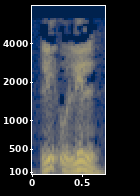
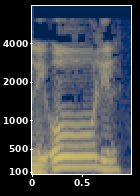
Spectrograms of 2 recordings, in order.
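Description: First: The u vowel is kept short. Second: The u vowel is drawn out long. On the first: The speaker calls it right. "liulil gitu" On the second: The speaker calls it wrong. "jangan liulil"

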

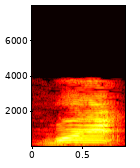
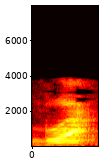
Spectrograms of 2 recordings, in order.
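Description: First: The syllable is drawn out too long. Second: The syllable is kept brief and clipped. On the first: The speaker calls it wrong. "ini terlalu panjang" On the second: The speaker calls it right. "Ini cukup"

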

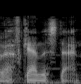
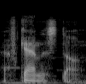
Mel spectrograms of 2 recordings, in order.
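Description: First: The last vowel is the flat 'cat' vowel. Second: The last vowel is a broad open 'ah'. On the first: "将后面嗰个响音都读埋做am 嘅" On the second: "英国人通常会读成係aw ... 呢个就係BBC 英文嘅读法"

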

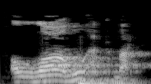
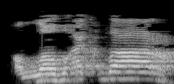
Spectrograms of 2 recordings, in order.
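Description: First: No vowel is drawn out unusually long. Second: The final vowel of Akbar is drawn out. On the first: God is the greatest. The speaker calls it right. "Ini Allahu Akbar" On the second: It likens God to drums. The speaker calls it wrong. "Allah laksana gendang"

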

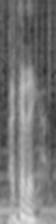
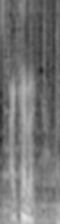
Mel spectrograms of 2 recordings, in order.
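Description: First: It is run together as one word. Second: The same.

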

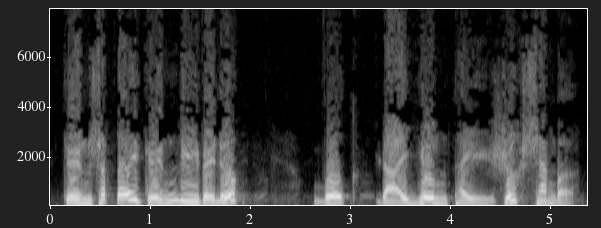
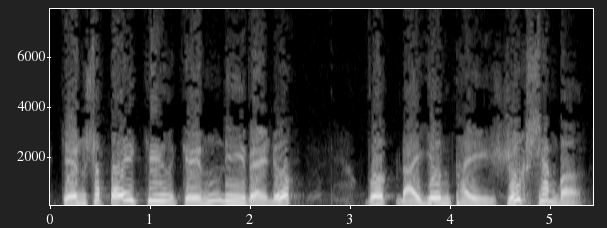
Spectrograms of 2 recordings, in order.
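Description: The two takes are said the same way.

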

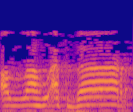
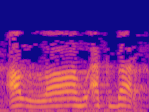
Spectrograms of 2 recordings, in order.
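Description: First: The second syllable of Akbar is drawn out long. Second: The second syllable of Akbar is short. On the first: It refers to drums, a musical instrument. The speaker calls it wrong. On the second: God is the greatest. The speaker calls it right. "harus tepat"

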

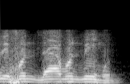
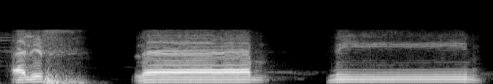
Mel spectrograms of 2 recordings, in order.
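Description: First: The letter names run together without pauses. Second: Short pauses separate each letter name. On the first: The letters are treated as joined in flow. "ولو كانت مبنية على الوصل لقلنا" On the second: The letters are based on stopping, not joining. "ابو جعفر يسكت فيقف على اخر الحرف"

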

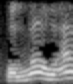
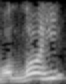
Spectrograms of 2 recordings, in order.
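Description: First: The word ends with a u vowel. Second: The word ends with an i vowel. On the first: God is the subject of the sentence. "والله بالرفع لأن هنا الكلام عن الله" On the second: It is an oath. "الأولى مخفوضة لأنها قسم"

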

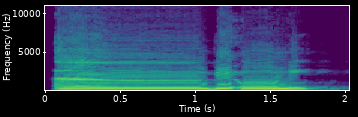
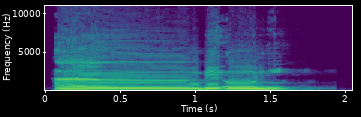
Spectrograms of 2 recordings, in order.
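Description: Both takes have the same delivery.

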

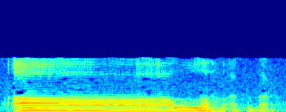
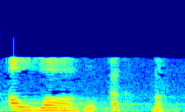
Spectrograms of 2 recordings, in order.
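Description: First: The vowels are stretched out long. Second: The vowels are kept short and direct. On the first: The speaker calls it wrong. "panjangkan. Ini suatu kesalahan" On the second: The speaker calls it right. "langsung Allahu Akbar. Nah, tanpa memanjangkan"

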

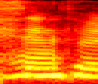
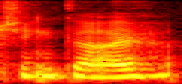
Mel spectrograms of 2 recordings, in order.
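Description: First: The word begins with an 's' sound. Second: The word begins with a 'ch' sound. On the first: The speaker calls it right. "it's Cinco" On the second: The speaker calls it wrong. "not Cinco"

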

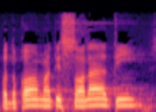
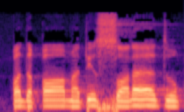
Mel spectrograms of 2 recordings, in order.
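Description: First: The last word ends with an i vowel. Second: The last word ends with a u vowel. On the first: The speaker calls it wrong. "jangan qad qamatis shalati, salah" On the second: The speaker calls it right.

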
